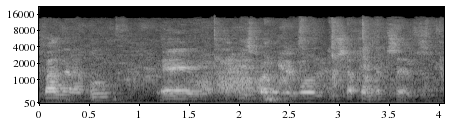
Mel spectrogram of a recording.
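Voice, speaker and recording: Noticeable background noise accompanies the man as he talks at a moderate pace. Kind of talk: interview answer. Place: cafe.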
